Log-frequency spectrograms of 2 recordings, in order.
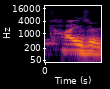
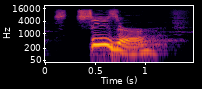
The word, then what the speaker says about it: Caesar: The reason that battle took place is because of what a guy named Gas Julius Kaiser did. You guys incorrectly call him Julius C. Caesar, I'm going to do it, too, because it's fun.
